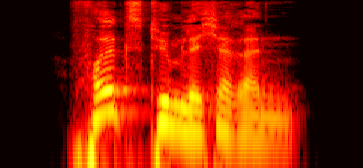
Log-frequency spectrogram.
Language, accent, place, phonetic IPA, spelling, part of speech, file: German, Germany, Berlin, [ˈfɔlksˌtyːmlɪçəʁən], volkstümlicheren, adjective, De-volkstümlicheren.ogg
- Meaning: inflection of volkstümlich: 1. strong genitive masculine/neuter singular comparative degree 2. weak/mixed genitive/dative all-gender singular comparative degree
